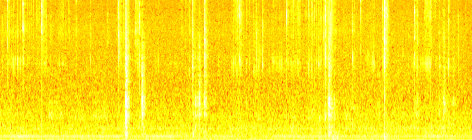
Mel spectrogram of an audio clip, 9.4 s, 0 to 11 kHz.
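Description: A hand-held, solid yellow translucent soap bar embossed "200 GR" is shaved into long, thin ribbons with a metal utility-knife blade. Quiet, scattered crisp scrapes and short cutting strokes carry a bright edge over a faint, steady low hum, with each stroke dying away almost at once.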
